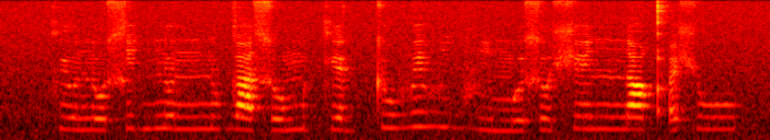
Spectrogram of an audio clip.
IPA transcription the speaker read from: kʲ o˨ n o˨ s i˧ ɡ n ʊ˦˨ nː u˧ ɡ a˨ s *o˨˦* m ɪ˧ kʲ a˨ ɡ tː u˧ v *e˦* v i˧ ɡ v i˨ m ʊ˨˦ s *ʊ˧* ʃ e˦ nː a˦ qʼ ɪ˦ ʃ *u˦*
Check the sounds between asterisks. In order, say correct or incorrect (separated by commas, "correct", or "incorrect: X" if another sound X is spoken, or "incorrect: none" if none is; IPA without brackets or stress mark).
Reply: correct, correct, correct, correct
